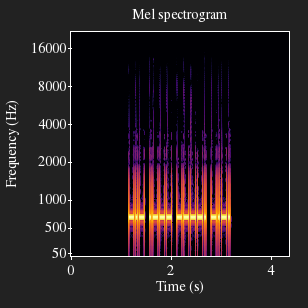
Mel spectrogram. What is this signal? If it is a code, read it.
Morse code, heard as a keyed tone, about 34 wpm, 700 Hz. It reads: KJ9C
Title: Call Signs Repeated 3x - 35wpm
